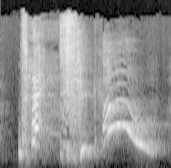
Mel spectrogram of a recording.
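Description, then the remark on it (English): A single loud sneeze: a sharp breathy burst followed by a drawn-out vocal trailing tone as it fades, heard on its own with no talking. “I have to sneeze.”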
